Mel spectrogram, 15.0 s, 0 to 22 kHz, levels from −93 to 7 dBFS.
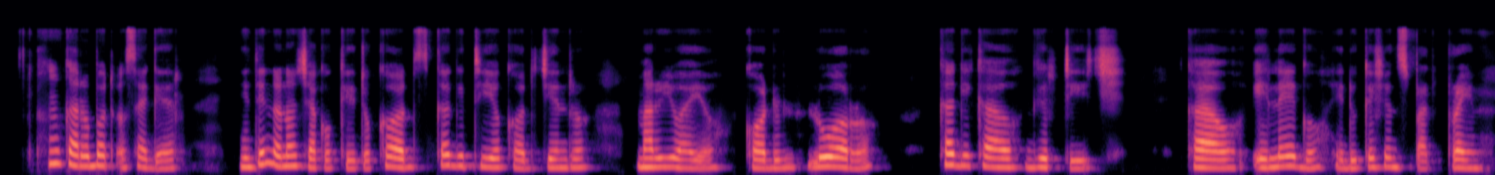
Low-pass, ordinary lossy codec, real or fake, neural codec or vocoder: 10.8 kHz; none; fake; codec, 24 kHz, 1.2 kbps, DualCodec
